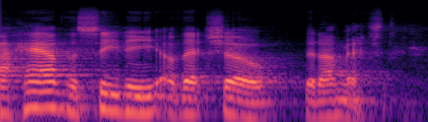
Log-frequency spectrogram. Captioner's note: laughs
